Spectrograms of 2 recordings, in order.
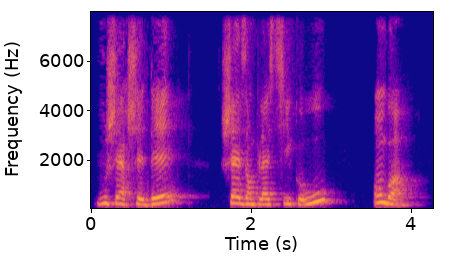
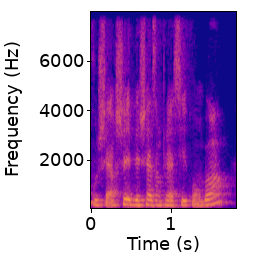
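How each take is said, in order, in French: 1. Les groupes rythmiques sont coupés à des endroits peu naturels. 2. Les groupes rythmiques suivent le rythme naturel. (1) "je ne respecte pas les groupes rythmiques" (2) "je prononce correctement"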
